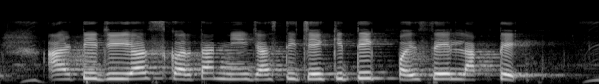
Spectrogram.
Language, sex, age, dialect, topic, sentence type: Marathi, female, 18-24, Varhadi, banking, question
